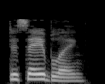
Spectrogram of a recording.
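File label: "disabling", British English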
